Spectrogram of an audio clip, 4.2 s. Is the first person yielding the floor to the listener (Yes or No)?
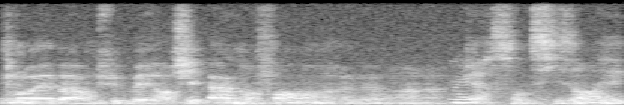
No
